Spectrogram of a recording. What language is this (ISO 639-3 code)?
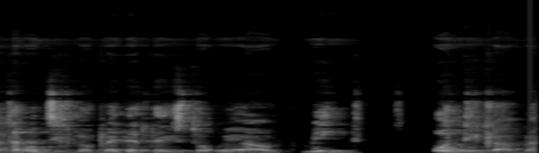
heb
